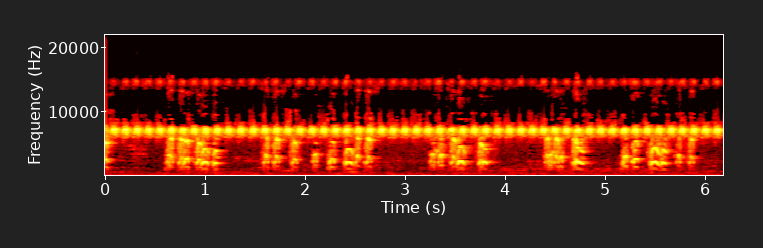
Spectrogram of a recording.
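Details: Young yellow-vented bulbul producing clustered bursts of harsh chirps with brief sweet notes, roughly one burst a second, over a continuous high-pitched pulsing whine.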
